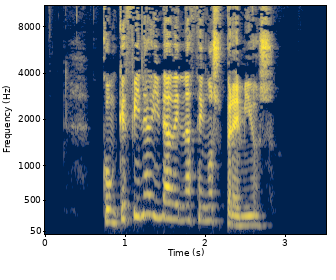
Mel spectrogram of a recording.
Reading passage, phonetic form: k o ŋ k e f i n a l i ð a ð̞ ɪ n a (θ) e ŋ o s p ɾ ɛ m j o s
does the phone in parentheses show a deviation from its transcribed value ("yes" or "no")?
no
